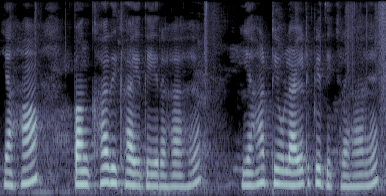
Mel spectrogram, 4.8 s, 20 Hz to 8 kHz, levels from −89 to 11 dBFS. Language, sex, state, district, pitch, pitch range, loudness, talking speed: Hindi, female, Jharkhand, Ranchi, 200 Hz, 180-225 Hz, -20 LUFS, 150 wpm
